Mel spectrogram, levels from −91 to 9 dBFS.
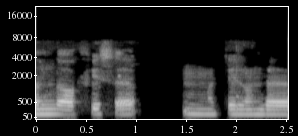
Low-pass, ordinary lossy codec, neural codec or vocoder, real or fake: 7.2 kHz; MP3, 64 kbps; none; real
